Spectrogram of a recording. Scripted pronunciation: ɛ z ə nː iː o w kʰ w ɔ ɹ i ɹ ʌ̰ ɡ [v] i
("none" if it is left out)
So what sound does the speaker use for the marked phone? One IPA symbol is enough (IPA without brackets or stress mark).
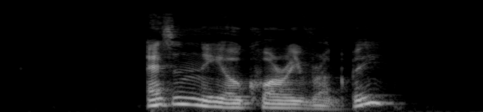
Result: b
